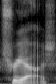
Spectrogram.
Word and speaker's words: triage: It's pronounced triage. Triage.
